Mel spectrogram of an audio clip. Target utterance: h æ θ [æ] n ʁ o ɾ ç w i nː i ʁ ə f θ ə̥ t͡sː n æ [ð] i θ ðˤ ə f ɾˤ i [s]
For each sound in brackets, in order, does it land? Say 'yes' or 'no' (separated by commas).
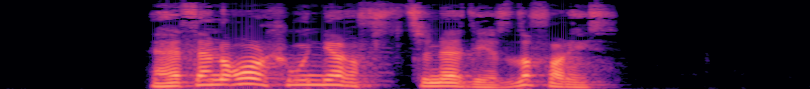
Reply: yes, yes, no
